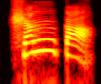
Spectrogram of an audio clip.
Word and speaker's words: शंका: शं का आप बार-बार उच्चारण एकाग्र हो के सुनिए अपना तो आपको यहां पर अनुस्वार की ध्वनि सुनिए सुनाई नहीं देगी श्रवण नहीं देगी आपको क्या देगी आपको म की ध्वनि सुनाई सुनाई देगी ठीक है चलिएगा ये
